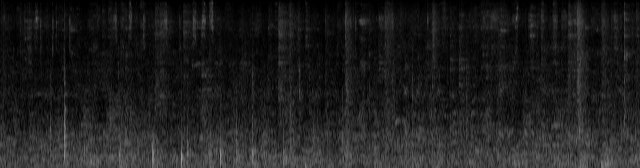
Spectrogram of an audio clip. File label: Self-Service Restaurant Voices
